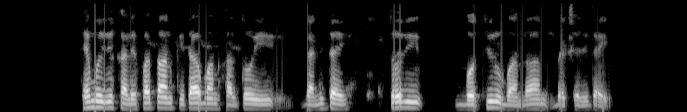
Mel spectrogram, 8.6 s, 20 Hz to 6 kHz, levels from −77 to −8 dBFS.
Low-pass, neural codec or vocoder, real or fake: 5.4 kHz; none; real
